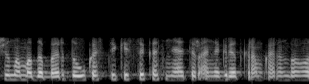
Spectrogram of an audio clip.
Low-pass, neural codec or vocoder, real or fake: 3.6 kHz; none; real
